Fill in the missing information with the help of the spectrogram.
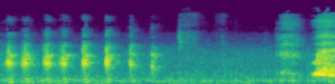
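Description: A person's breathy laughter: a run of short pulses, about four a second, that dies away about two seconds in, followed near the end by a loud voiced outburst.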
